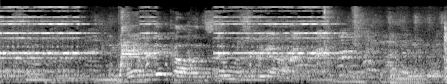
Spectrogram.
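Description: A telephone ringing twice, each ring a steady high tone lasting a little over a second, with a short pause between.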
